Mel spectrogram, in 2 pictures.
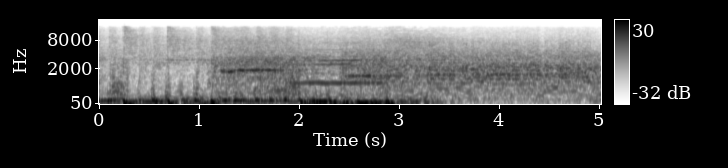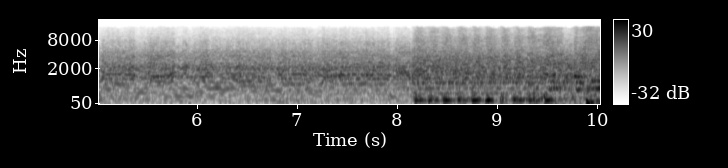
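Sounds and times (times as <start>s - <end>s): electric guitar picking quick notes: 1.1s - 7.4s.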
